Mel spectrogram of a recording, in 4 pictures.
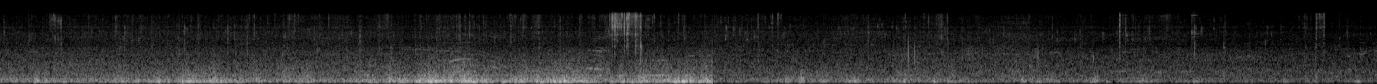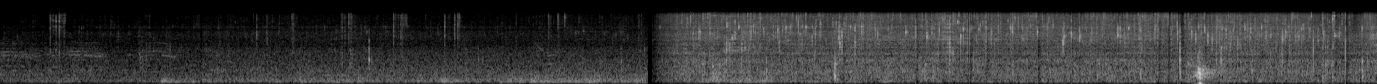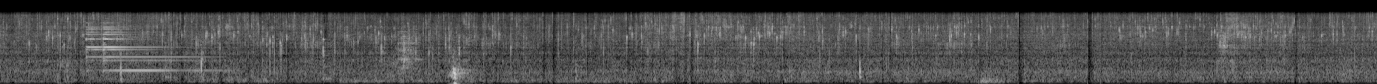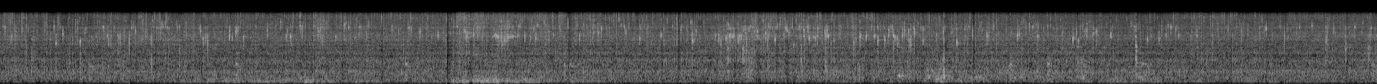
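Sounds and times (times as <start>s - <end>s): eggplant sizzling in hot oil: 20.2s - 55.0s
fork clinking against pan: 28.4s - 30.0s.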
